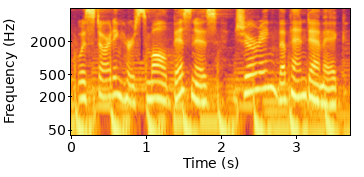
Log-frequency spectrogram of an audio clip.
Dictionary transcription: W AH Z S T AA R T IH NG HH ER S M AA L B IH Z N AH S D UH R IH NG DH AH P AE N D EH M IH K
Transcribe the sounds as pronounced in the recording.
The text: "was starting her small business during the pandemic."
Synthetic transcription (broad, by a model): W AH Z S T AA R T IH NG HH ER S M AA L B IH Z N AH S D UH R IH NG DH AH P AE N D EH M IH K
